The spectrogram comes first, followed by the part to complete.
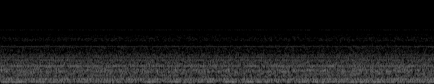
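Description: Steady room noise: a low, even hum with hiss and no distinct events.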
